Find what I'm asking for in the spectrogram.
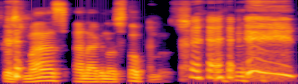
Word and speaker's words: Cosmas Anagnostopoulos: It's Cosmas Anagnostopoulos.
